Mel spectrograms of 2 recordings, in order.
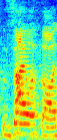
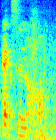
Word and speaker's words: xylitol: I am horrible at pronouncing words, but it's actually pronounced xylitol, not xylitol.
